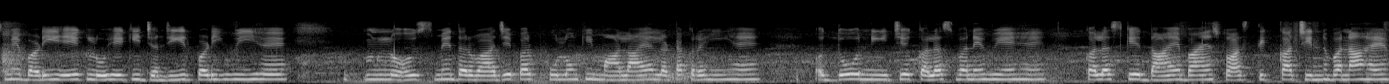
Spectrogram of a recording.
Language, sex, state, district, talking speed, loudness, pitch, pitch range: Hindi, female, Uttar Pradesh, Etah, 140 wpm, -19 LUFS, 225 Hz, 215-230 Hz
